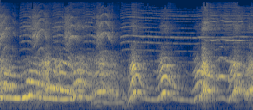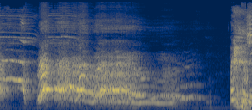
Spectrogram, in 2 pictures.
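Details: Pet Siberian Huskies howling in response to their squeaky toy, a run of short, bending howl notes that rise and dip quickly one after another, fading out before a brief final burst.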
